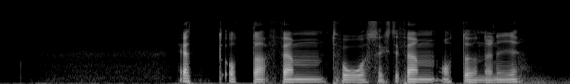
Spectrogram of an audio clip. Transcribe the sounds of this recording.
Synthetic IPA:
ʔɛt̪ɔt̪ːa̰fɛmt̪ʰv̥oːsɛkst̪ɪfɛmːɔt̪ːahɵnd̪ɾaniːʊ

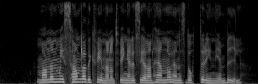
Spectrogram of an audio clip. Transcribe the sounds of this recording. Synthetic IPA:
manːənmɪshand̪lad̪əkʰvɪnːanɔt̪ʰvɪŋːad̪əseːd̪anɦɛnːəɔɦɛnːəsd̪ɔt̪ːəɾɪnːɪɛnbiːl

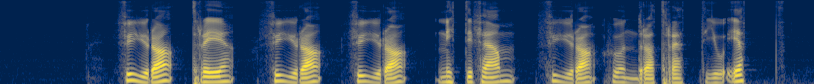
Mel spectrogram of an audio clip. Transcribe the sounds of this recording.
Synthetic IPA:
fyːɾat̪ʰɾeː | fyːɾa | fyːɾʔa | nɪt̪ːɪfɛm | fyːɾahɵnd̪ɾat̪ʰɾʔɛt̪ːɪʊʔɛt̪

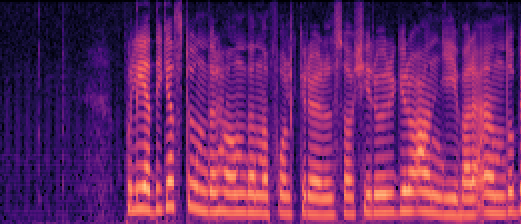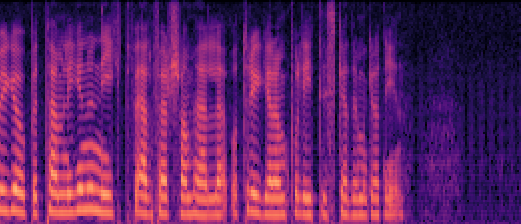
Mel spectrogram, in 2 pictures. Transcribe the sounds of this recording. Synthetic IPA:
pʰɔleːd̪ɪɡast̪ɵnd̪əɾɦand̪ɛnːafɔlkɾøːɾəlsəavɕɪɾɵɾɡəɾɔanjiːvaɾə̰ʔɛnd̪oːbʏɡːaɵpːɛt̪ʰːɛmlɪɡənɵniːkt̪vɛːlfæːɖʂamhɛlːəʔɔt̪ʰɾʏɡːaɾd̪ɛnpʰʊliːt̪ɪskad̪ɛmʊkɾat̪ʰḭːn

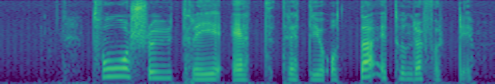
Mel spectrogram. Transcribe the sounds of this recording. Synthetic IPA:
t̪ʰv̥oːʂʉ̟ːt̪ʰɾeːʔɛt̪ʰːɾɛt̪ːɪʊʔɔt̪ːaʔɛt̪hɵnd̪ɾafœʈːɪ̰

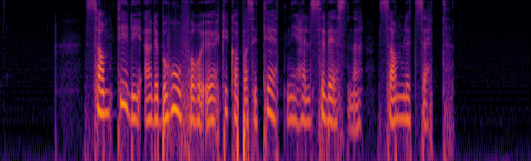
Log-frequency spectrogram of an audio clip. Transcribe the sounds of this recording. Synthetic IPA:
sɑmt̪ʰiːd̪ɪʔæːd̪eːbəhuːʋfɔʁo̰ːʔøːkəkʰɑpɑsɪt̪ʰeːt̪n̩iːhɛlsəʋeːsn̩ə | sɑmlət̪sɛt̪

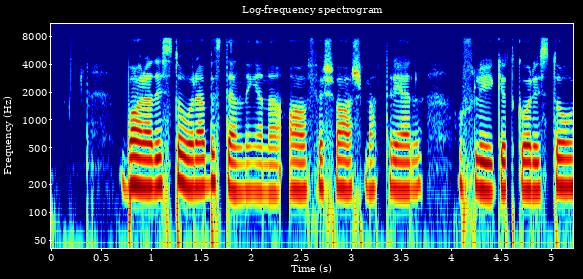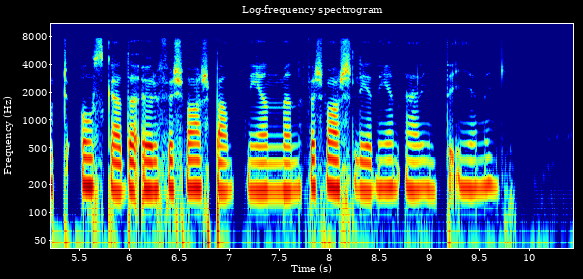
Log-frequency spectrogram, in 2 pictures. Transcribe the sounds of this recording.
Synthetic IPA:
bɑːɾad̪ɛst̪uːɾabɛst̪ɛlnɪŋaɳaʔavfœʂvɑːʂmat̪ɛɾɪɛlːɔflyːɡət̪ɡoːɾɪst̪uːʈʔuːskad̪a̰ʔʉ̟ːɾfœʂvɑːʂbant̪nɪŋənmɛnfœʂvɑːʂleːd̪nɪŋənæɾɪnt̪ə̰ʔeːnɪɡ

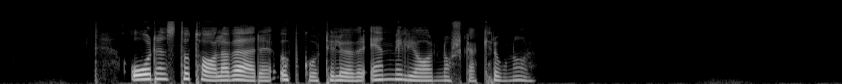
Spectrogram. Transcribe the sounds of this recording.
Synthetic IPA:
ʔoːɖənst̪ʰʊt̪ʰɑːlavæːɖəʔɵpːɡoːʈʰɪløːvəɾʔɛnmɪljɑːɖɳɔʂkakʰɾuːnʊɾ

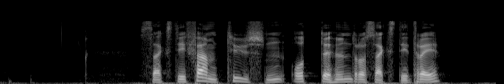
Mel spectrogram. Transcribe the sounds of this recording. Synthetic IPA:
sɛkst̪ɪfɛmt̪ʰʉːsn̩ɔt̪əhʉnd̪ɾəoːsɛkst̪ɪt̪ʰɾeː

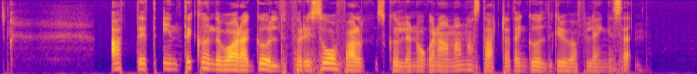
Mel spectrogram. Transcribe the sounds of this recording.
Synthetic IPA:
ʔat̪̚d̪̥ɛt̪ɪnt̪əkʰɵnd̪əvɑːɾaɡɵld̪fœɾɪsoːfalːskɵlːənoːɡɔnanːanhɑːst̪aʈːat̪ɛnɡɵld̪ɡɾʉ̟ːvafœɭɛŋːəsɛ̰nː

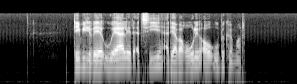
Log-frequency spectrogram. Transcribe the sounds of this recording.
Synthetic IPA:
d̥e̝ʋiləʋæːɐʔuæɐlid̥æ̰d̥siːʔæd̥jɑ̈ɪʋɑ̈ʁo̝ːliʔɒʊʔub̥e̝kʰøm̰ʁɐd̥ˠ

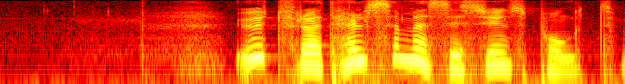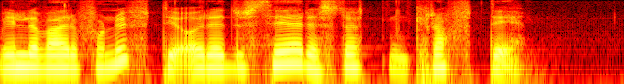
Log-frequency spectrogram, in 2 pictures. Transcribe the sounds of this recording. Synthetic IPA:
ʔʉːt̪fɾɑːɛt̪hɛlsəmɛsɪsyːnspʰʊŋkt̪ʋɪld̪eːʋæːɾəfɔɳʉft̪ɪʔo̰ːɾɛd̪ʉseːɾəst̪œt̪n̩kʰɾɑft̪ɪ

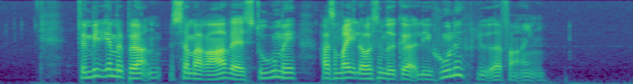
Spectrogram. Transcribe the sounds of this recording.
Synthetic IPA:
fæmil̰jənmeb̥ɶɐ̰nsɒ̽mæʁɑ̈ːʋæɐisd̥uːmehɑ̈sɒ̽mʁɛ̰ːlɒ̽s̬əmeð̞ˠɡ̥ɶɐ̰lihunəly̰ːð̰ˠæɐfɑ̰̈ːʁeŋn̩

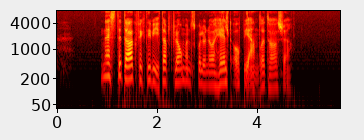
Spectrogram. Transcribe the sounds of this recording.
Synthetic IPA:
nɛst̪əd̪ɑːɡfɪk̚d̪iːʋiːt̪əɑt̪flɔmənskʉlənoːɦeːlt̪ʰɔ̰pḭːʔɑ̰nd̪ʁəɛt̪ʰɑːʃə̰ʁ

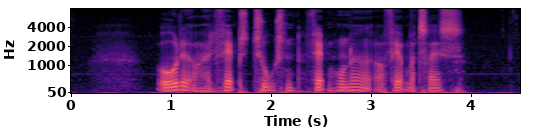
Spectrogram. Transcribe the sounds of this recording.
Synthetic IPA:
ʔɔːɾəʔɒ̽ɦælfem̰st͡sʰṵːsn̩fem̰ɦunɐð̞̩ˠɒ̽fem̰ʔɒ̽t͡sʰʁas

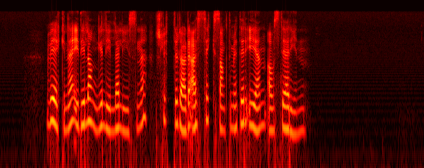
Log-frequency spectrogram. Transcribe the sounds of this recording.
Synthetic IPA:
ʋeːkənəʔiːd̪iːlɑŋəlɪlɑlyːsn̩əʃlʉt̪əɖæːɖḛːʔæːɾsɛksɑŋkt̪ɪmeːt̪əɾɪjɛnɑ̰ːʋst̪ɛɑɾiːnn̩

